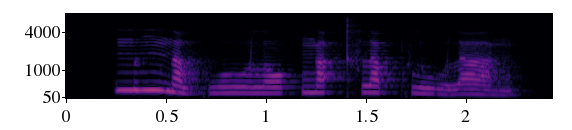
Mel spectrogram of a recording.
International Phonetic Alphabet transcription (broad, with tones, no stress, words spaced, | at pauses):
nɯ˥˩ŋna˩˦wkwoː˧ lɔː˦˥k̚ŋa˥˩ʔkʰla˥˩p̚ kluː˩˦laː˨˩ŋ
